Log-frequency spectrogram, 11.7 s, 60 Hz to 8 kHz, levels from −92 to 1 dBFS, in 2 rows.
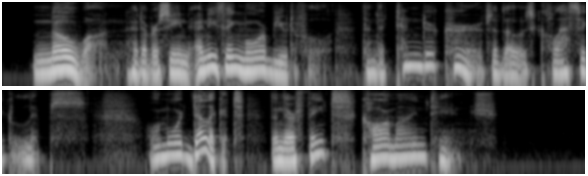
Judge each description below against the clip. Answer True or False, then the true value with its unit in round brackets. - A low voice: False (145 Hz)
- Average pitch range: True (4.5 semitones)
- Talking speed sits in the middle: False (125 wpm)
